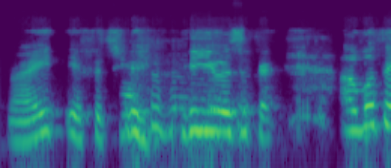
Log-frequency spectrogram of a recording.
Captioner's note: laughing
